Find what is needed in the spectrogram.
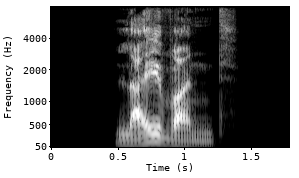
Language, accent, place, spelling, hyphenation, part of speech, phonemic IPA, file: German, Germany, Berlin, leiwand, lei‧wand, adjective, /ˈlaɪ̯vant/, De-leiwand.ogg
- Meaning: cool, great, super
